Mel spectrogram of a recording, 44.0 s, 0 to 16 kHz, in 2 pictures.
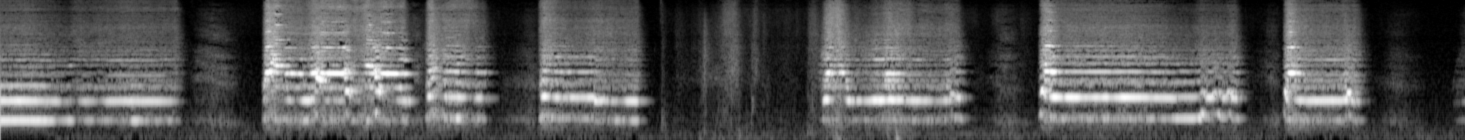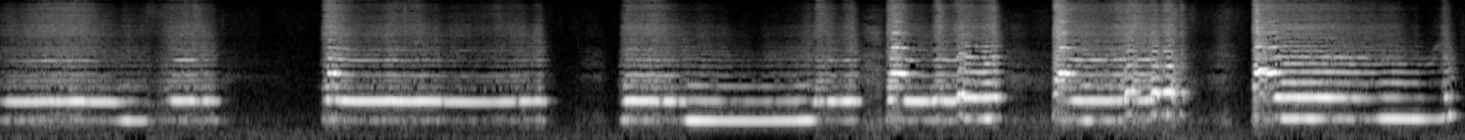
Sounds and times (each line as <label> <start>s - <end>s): Asian Flute 0.0s - 2.9s
Asian Flute 3.9s - 9.8s
Asian Flute 12.2s - 14.6s
Asian Flute 15.6s - 20.6s
Asian Flute 21.8s - 25.5s
Asian Flute 26.8s - 30.4s
Asian Flute 31.2s - 40.1s
Asian Flute 40.7s - 43.9s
